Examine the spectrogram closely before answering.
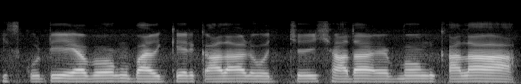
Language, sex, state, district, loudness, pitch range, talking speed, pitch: Bengali, male, West Bengal, Alipurduar, -16 LUFS, 130-140 Hz, 90 wpm, 135 Hz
